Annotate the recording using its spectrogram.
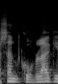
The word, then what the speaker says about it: StQBLK: Això s'escriu d'una manera una mica rara, que és S-T-Q-B-L-K. Has de pronunciar Sant Cublac i, si no, doncs així és com he pensat que valia la pena pronunciar-ho.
